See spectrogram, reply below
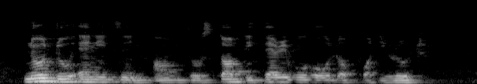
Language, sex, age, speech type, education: Nigerian Pidgin, male, 15-29, spontaneous, tertiary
